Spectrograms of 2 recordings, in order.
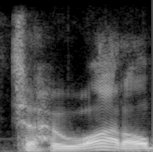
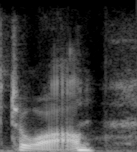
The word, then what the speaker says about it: Tehuatl: project is called tewal it's spelled t-e-h-u-a-t-l which would probably make you think it's tohu waddle but it's not it's to wall and it is a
